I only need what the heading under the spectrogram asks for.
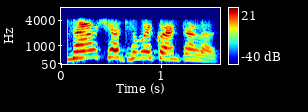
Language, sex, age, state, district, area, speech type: Kashmiri, female, 30-45, Jammu and Kashmir, Anantnag, rural, conversation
